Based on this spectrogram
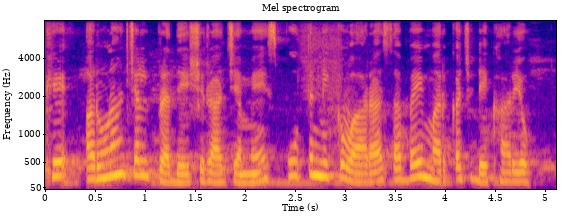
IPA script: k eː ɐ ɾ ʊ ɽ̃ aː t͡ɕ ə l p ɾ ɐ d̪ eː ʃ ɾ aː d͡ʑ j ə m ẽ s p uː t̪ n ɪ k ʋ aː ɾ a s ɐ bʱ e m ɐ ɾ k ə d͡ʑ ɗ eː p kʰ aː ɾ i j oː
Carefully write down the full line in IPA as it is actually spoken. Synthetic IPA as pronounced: kʰ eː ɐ ɾ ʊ ɽ̃ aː t͡ɕ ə l p ɾ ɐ d̪ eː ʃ ɾ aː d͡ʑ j ə m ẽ s p uː t̪ n ɪ k ʋ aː ɾ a s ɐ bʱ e m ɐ ɾ k ə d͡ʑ ɗ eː kʰ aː ɾ i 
